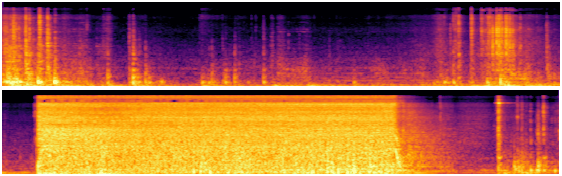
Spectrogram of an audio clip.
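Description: Quarter-inch pneumatic air ratchet run for about three seconds: a loud, steady hiss of exhaust air that starts and stops abruptly, working a bit into the plastic dash. Before it come light clicks and handling noises as the tool is positioned.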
